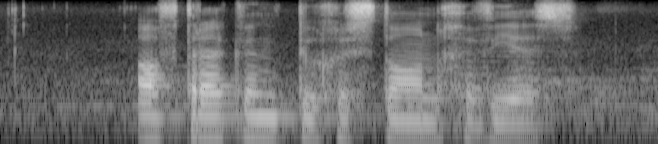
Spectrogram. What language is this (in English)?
Afrikaans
